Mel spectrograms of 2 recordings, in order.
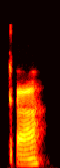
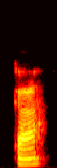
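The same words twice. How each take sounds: First: "ka" with an ejective k; glottalised K. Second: Said in the usual way. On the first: Shown as a demonstration. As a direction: pop the k of "ka" with closed glottis. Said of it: "consonantes que tienen glotal". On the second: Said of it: "que no tienen glotal".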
